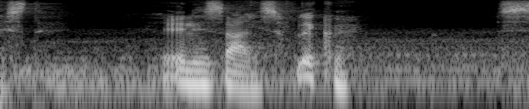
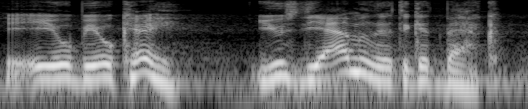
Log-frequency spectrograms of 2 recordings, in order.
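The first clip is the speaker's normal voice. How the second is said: raised, higher narrated shout; urgent shout; 4 semitones higher, 3 dB louder than usual. A narrator's reading. Struggling man urges the others to escape, shouting. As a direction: call out instructions with some force. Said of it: "he shouts".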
